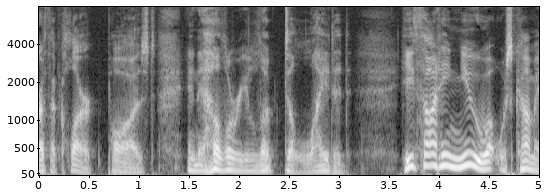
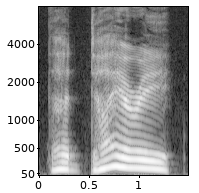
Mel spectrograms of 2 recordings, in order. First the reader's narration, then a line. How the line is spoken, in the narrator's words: moaned Professor Shaw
